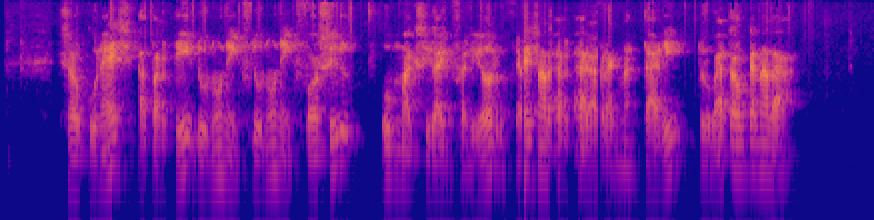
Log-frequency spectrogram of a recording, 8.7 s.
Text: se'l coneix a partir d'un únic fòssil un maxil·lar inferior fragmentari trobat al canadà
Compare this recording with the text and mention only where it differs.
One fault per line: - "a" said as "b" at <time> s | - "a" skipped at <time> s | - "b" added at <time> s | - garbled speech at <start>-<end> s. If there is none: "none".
- "d'un únic" added at 2.5 s
- garbled speech at 5.1-6.0 s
